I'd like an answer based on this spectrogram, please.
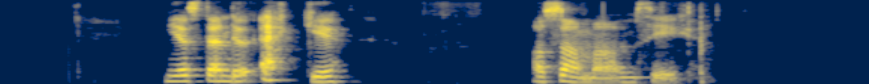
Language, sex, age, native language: Icelandic, female, 60-69, Swedish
